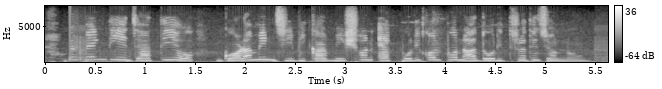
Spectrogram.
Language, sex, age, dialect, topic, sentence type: Bengali, female, 18-24, Northern/Varendri, banking, statement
